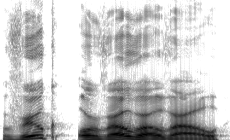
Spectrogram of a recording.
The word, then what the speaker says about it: Ruke Orhorhoro: all right let's talk ruk oroo is I believe how you say his name I was listening to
